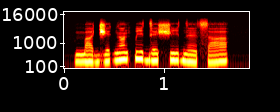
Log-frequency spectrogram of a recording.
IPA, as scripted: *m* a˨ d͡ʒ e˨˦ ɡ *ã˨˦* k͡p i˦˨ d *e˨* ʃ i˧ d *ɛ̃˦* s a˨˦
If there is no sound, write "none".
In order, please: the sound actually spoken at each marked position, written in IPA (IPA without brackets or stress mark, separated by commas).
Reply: m, ã˦, e˧, ɛ̃˨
